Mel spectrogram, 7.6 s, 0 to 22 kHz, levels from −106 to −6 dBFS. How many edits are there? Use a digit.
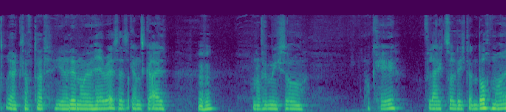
4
